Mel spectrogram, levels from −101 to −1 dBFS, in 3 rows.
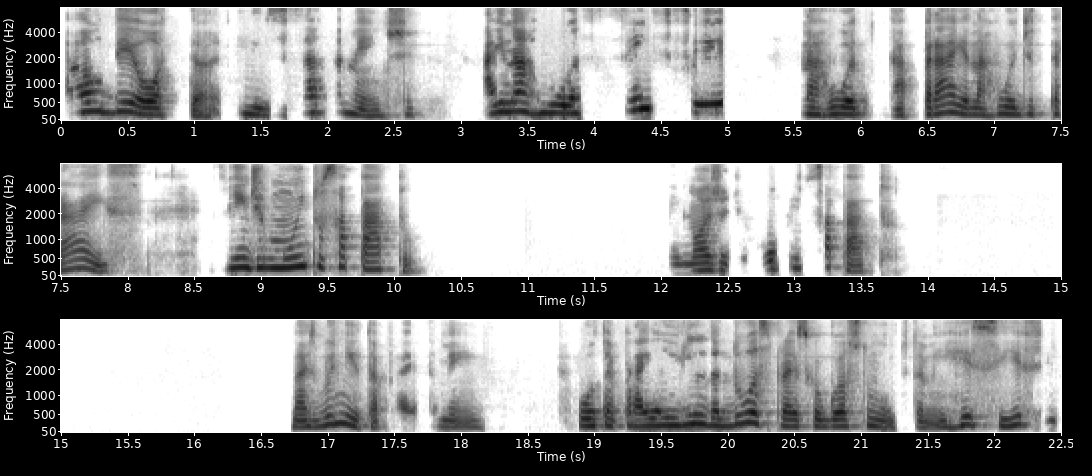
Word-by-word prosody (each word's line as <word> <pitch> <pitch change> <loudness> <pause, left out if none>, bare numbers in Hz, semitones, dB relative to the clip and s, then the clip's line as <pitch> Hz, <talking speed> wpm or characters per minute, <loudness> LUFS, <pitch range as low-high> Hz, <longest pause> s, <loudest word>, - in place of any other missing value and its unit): Aldeota, 220 -9 +2 0.2
exatamente. 170 -1 -5 0.5
Aí 240 - +3
na 250 +1 +7
rua, 210 0 +4 0.3
sem 300 +4 +7
ser 465 +7 -11 0.8
na 180 -2 +1
rua 180 +1 +3 0.2
da 155 +1 -4
praia, 190 +1 +1
na 170 -1 -1
rua 180 +4 -1
de 180 +1 -6
trás, 185 -3 -7 0.6
vende 245 0 +2
muito 265 +4 +4
sapato. 215 -6 -3 1.9
Tem 170 -1 -12
loja 185 +1 -1
de 210 - -17
roupa 215 +1 -3
e - - -5
de 235 - -26
sapato. 155 -13 -7 2.9
Mas 165 0 -2
bonita 195 -4 -1
a - - -13
praia 85 - -13
também. 80 -1 -8 0.7
Outra 190 0 +2
praia 185 -1 +1
linda, 200 +2 +4
2 250 +7 +2
praias 180 -8 0
que - - -1
eu 175 - 0
gosto 180 +2 +1
muito 170 -4 -4
também: 155 0 -6
Recife, 210 +4 -2
190 Hz, 110 wpm, -20 LUFS, 170-230 Hz, 2.9 s, na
